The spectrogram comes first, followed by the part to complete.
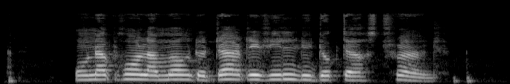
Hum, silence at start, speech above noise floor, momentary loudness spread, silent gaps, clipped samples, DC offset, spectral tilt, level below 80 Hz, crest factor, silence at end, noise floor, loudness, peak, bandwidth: none; 0.1 s; 47 dB; 10 LU; none; under 0.1%; under 0.1%; -5 dB/octave; -70 dBFS; 16 dB; 0.4 s; -67 dBFS; -19 LUFS; -4 dBFS; 11.5 kHz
